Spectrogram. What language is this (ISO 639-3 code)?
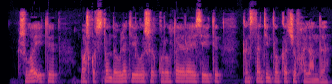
bak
